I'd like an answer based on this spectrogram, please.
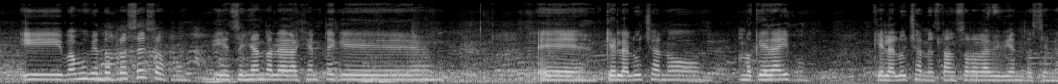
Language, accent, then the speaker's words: Spanish; Antofagasta, Chile; Vivo ya en el campamento hace 10 años en Antofagasta. Yo soy nacida y criada en Antofagasta igual.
